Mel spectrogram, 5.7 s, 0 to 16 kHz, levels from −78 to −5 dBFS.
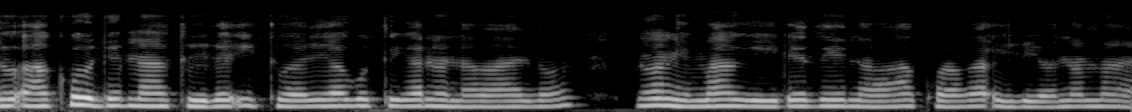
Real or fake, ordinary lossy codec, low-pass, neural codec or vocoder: fake; none; 14.4 kHz; codec, 44.1 kHz, 2.6 kbps, SNAC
